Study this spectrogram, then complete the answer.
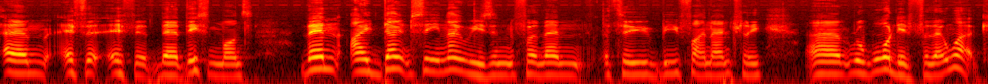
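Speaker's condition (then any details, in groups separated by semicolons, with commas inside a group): Cerebral palsy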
